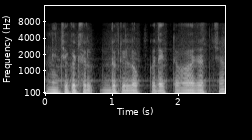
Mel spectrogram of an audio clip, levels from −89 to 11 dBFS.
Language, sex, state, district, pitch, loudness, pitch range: Bengali, male, West Bengal, Malda, 100 Hz, -19 LUFS, 100-105 Hz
